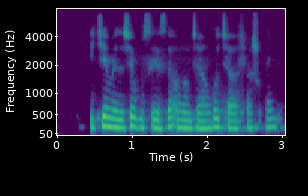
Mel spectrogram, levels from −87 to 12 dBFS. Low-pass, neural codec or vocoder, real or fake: 7.2 kHz; codec, 24 kHz, 1.2 kbps, DualCodec; fake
